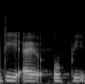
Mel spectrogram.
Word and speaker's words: Diop: D-I-O-P, pronounced Diop.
